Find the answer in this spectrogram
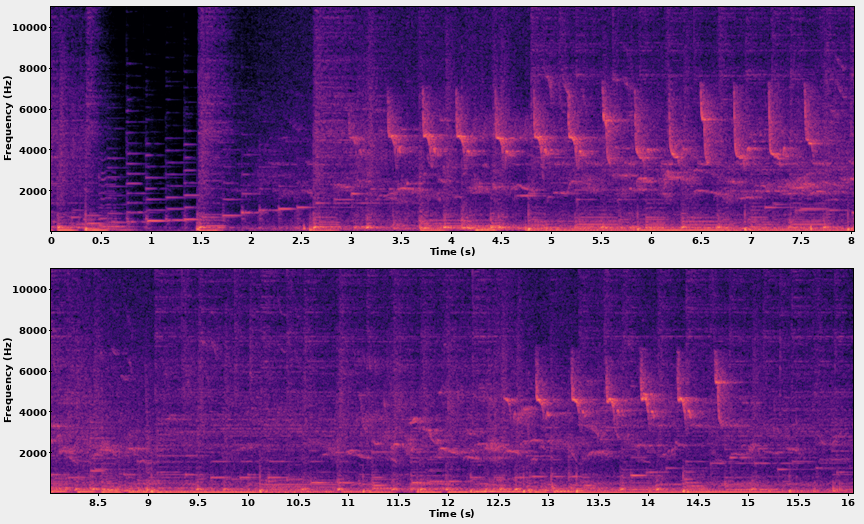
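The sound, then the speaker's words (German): A dense outdoor chorus of many birds chirping and singing at once in a city, not a bird park, with rapid repeated high twittering phrases over a steady layered backdrop of calls, loud and continuous throughout. “Nein, wir wären in einem Vogelpark.”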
